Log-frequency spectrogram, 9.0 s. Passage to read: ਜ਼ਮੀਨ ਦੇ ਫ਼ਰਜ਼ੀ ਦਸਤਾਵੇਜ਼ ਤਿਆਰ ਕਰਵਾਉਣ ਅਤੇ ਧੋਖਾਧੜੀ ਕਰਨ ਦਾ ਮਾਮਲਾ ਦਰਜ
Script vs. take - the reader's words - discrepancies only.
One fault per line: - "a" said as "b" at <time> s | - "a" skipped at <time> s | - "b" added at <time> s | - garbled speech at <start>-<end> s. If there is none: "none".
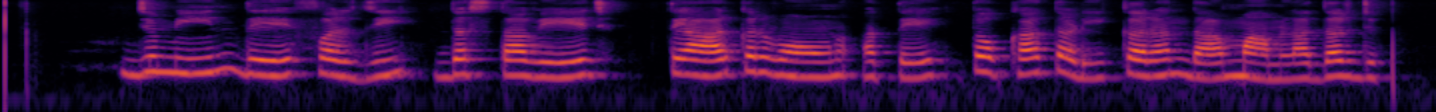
none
